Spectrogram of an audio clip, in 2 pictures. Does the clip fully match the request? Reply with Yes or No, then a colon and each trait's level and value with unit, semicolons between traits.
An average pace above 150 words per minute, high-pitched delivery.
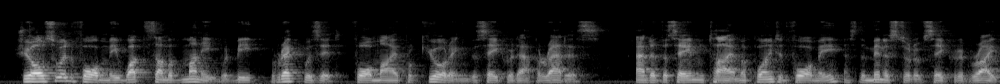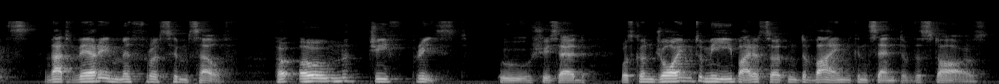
No: average, 165 wpm; low, 110 Hz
